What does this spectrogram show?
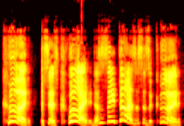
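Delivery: "could" punched loud and falling; stress on could. Real, not acted. Host correcting that it doesn't say does, loud stress on "could". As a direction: hit every "could" hard and loud.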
